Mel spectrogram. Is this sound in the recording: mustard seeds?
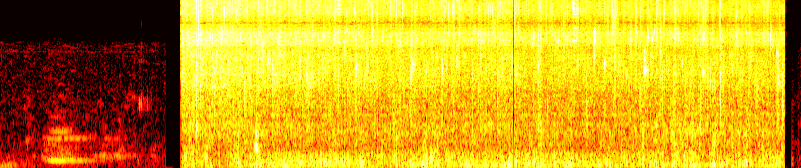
yes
